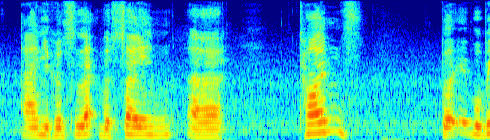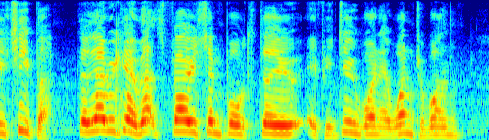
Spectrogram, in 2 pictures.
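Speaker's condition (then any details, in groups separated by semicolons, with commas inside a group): Cerebral palsy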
